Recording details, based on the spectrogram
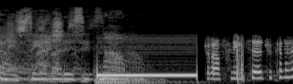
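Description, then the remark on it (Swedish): Voices talk, then a single steady telephone ringing tone sounds loudly for about a second as a call is placed for the Sveriges Radio segment Hej Domstol, before voices resume over the line. “Hej Domstol ringer folk med könsdelar i sitt namn.”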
